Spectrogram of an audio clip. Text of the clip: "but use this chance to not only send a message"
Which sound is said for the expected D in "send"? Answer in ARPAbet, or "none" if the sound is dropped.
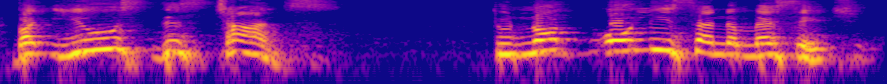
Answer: D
